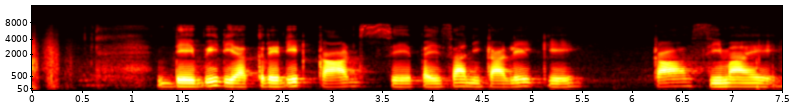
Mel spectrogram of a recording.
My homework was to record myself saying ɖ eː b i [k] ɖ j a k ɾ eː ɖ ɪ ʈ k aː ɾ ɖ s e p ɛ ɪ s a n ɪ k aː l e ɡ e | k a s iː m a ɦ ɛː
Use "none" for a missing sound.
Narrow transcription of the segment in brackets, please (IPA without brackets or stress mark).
none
